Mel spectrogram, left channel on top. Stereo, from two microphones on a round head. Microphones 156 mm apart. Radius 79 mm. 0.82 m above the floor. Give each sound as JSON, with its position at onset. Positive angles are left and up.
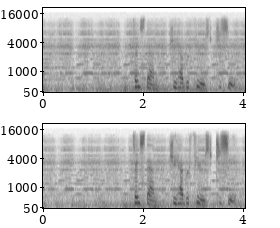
{"t": 1.8, "sound": "a woman speaking", "side_deg": -65}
